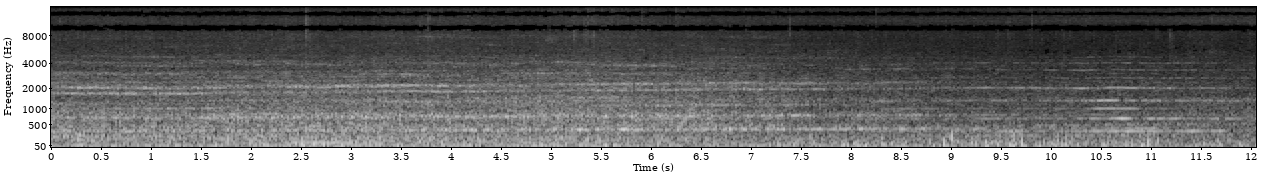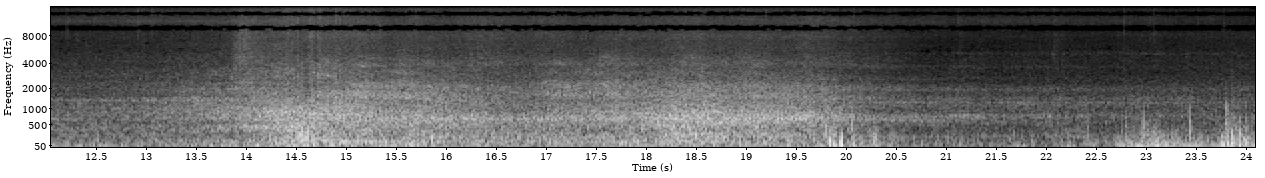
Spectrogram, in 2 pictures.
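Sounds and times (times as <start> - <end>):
train passing at speed: 0.0 - 24.0
train wheels clicking over rails: 12.0 - 24.0.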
